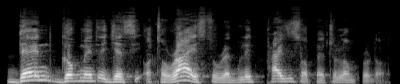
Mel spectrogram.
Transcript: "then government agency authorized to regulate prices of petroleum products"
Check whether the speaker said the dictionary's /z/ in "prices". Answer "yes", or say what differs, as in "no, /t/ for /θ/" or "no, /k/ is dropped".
no, /s/ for /z/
